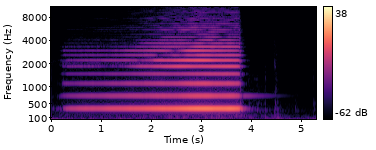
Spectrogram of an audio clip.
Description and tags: Cello - F#4 - bad-dynamics
Part of the Good-sounds dataset of monophonic instrumental sounds.
instrument::cello
note::F#
octave::4
midi note::54
good-sounds-id::4397
Intentionally played as an example of bad-dynamics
